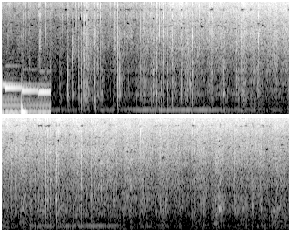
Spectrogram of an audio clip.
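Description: Diced Spam and cooked rice frying in a hot wok: a steady sizzle, with a wooden spoon scraping and clicking as the rice is stirred in. Light piano music cuts off under a second in.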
